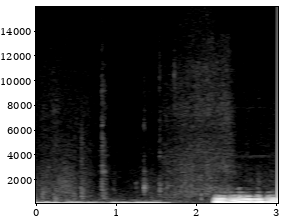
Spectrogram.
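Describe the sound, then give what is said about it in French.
An AI-extracted isolated bass track, a synthetic bass blended with electric bass: a few deep, rounded notes, a short silence, then one loud, sustained low note. “Donc voici la basse qui d'ailleurs ne rentre qu'au moment du chant.”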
